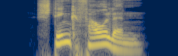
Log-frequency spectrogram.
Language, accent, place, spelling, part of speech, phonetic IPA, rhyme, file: German, Germany, Berlin, stinkfaulen, adjective, [ˌʃtɪŋkˈfaʊ̯lən], -aʊ̯lən, De-stinkfaulen.ogg
- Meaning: inflection of stinkfaul: 1. strong genitive masculine/neuter singular 2. weak/mixed genitive/dative all-gender singular 3. strong/weak/mixed accusative masculine singular 4. strong dative plural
